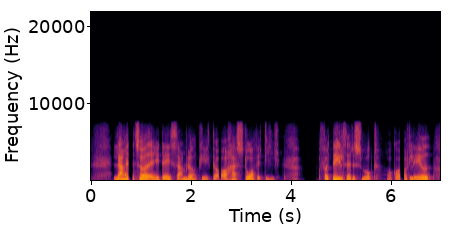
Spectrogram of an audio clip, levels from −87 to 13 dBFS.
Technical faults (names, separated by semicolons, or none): underrun with held sample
